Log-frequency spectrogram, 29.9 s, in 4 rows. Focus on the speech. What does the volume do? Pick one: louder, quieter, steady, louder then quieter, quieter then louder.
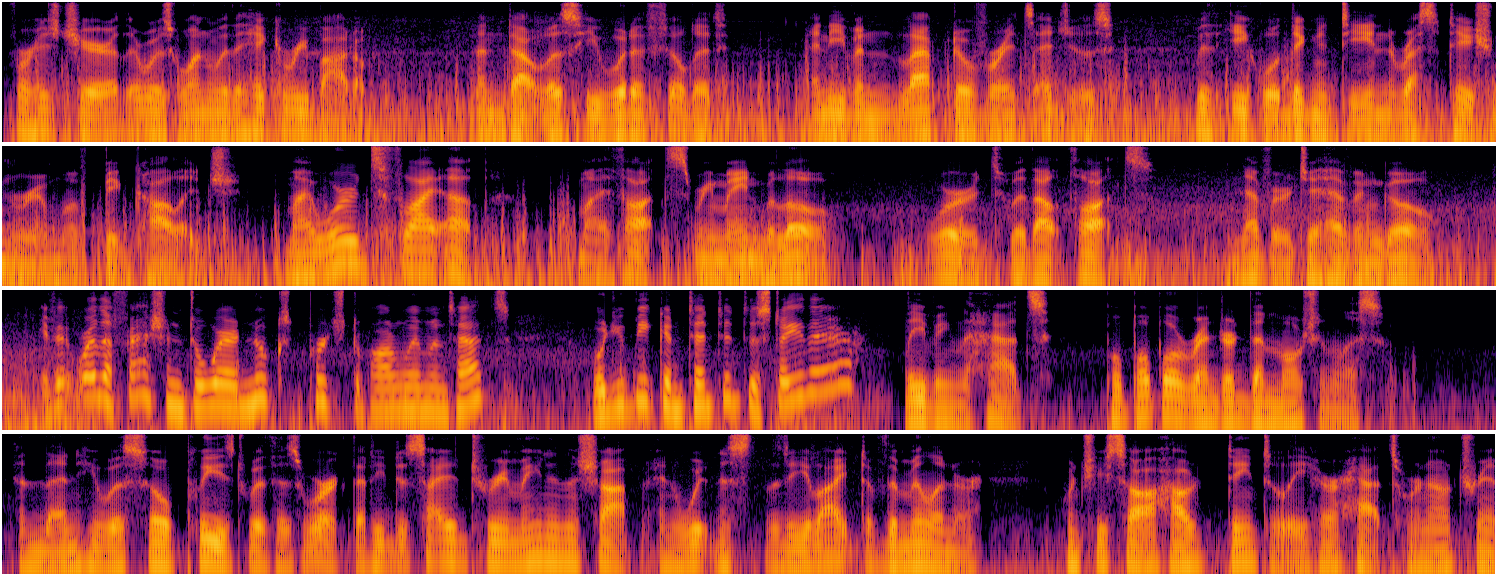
steady.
